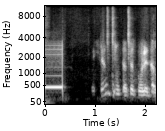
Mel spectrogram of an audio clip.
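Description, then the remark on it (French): A steady telephone busy tone sounds briefly and loudly, cutting off abruptly, then after a short silence a person begins speaking. “Donc déjà, il y a un téléphone, il faut le dire, mais qui visiblement est décoratif.”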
